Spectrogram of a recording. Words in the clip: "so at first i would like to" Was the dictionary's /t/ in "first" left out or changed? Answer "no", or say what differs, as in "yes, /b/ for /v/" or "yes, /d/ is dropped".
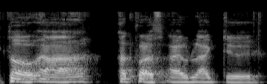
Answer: yes, /t/ is dropped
